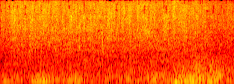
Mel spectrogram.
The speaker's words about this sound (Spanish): Las nubes traían y dejaban caer la provechosa lluvia.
